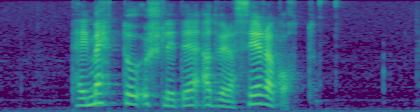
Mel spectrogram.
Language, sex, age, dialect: Faroese, female, 36-60, Norðuroyggjar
